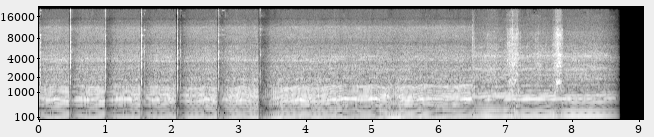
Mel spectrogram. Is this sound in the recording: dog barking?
no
